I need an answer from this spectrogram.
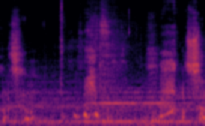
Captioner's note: whispers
